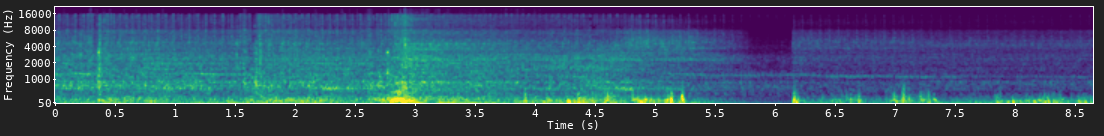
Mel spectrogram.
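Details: Volvo 940 B230FK turbo engine at 0.8–1.0 bar: uneven idle with irregular stumbles and loping beats over the engine hum, never settling to a smooth run; rough idle.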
